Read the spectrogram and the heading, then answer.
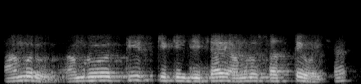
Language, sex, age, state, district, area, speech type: Maithili, male, 18-30, Bihar, Samastipur, rural, conversation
